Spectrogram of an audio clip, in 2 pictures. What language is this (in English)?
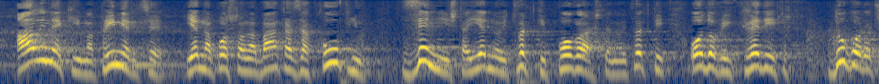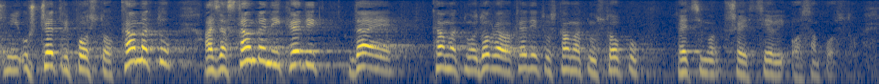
Croatian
